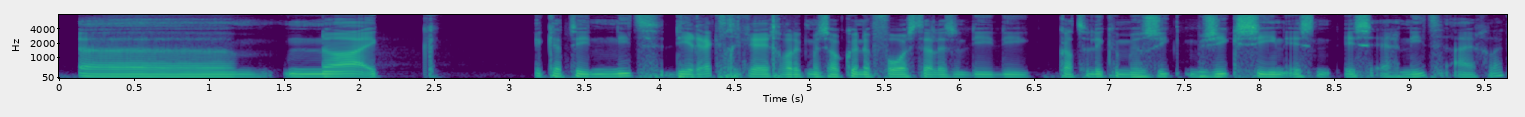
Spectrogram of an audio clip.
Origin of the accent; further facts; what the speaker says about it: Almelo, Overijssel, Netherlands; Ik kom uit Almelo. Eh, ik ben geboren in, eh, in, in, eh, in zo'n flatje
